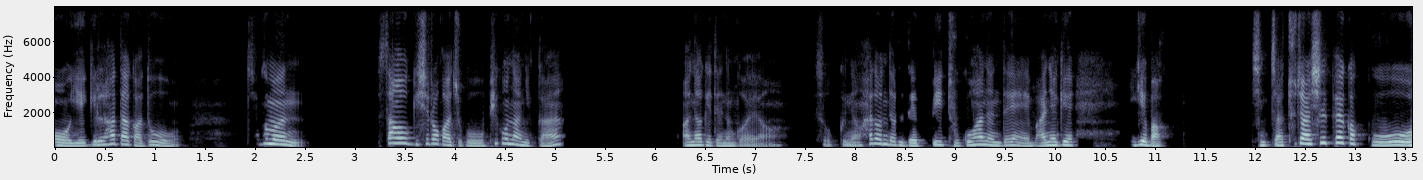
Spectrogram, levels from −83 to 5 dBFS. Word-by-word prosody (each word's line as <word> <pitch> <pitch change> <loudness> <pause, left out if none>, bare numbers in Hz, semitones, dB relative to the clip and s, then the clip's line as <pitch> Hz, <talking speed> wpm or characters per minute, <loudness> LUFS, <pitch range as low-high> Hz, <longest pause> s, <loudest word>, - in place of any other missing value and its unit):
어 165 -3 +3
얘기를 180 +8 0
하다가도 190 - 0 0.7
지금은 240 -9 +2 0.7
싸우기 295 -5 +1
싫어 255 +2 -1
가지고 75 - -2
피곤하니까 220 - -1 1.2
안 185 0 +1
하게 185 -3 +1
되는 75 - -3
거예요. - - -7 0.5
그래서 - - -13
그냥 - - -5
하던 260 -2 0
대로 190 -5 -1
내비 150 +5 0
두고 185 +4 -1
하는데 170 -7 +1
만약에 180 +5 +2 0.6
이게 195 +1 +3
막 170 - -1 0.8
진짜 175 -1 -1
투자 260 +8 +4
실패해 310 +3 +4
갖고 185 - +4
185 Hz, 280 characters per minute, -23 LUFS, 165-240 Hz, 1.2 s, 투자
